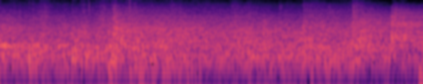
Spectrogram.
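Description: Ice rink noise during hockey play: a steady hiss with a few sharp clacks and knocks, such as sticks, puck and skates on the ice and boards.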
